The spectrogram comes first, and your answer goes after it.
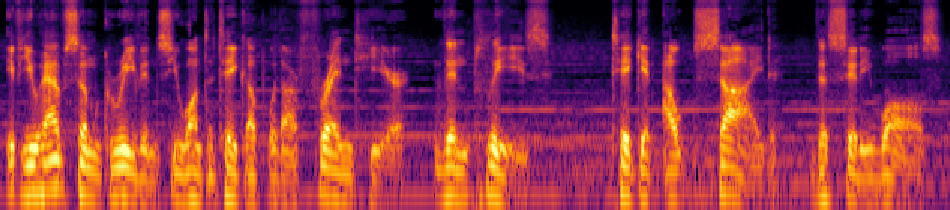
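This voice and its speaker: A man's voice: a bass voice, slow pace, creaky, a bit bright, faint music behind, full character voice. A man acting a weary, stern city guardsman in a video game, dry and exasperated.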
